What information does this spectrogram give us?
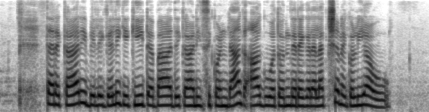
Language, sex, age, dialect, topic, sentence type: Kannada, female, 36-40, Coastal/Dakshin, agriculture, question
